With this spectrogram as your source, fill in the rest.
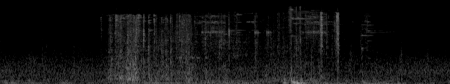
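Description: A box creaks open and items clatter out.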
